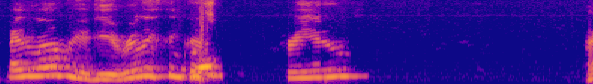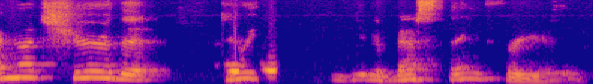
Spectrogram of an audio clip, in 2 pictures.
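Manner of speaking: high, loud, sugary mock concern; manipulative loved one. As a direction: imitate a smothering mother pleading. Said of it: "that type of manipulative energy".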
